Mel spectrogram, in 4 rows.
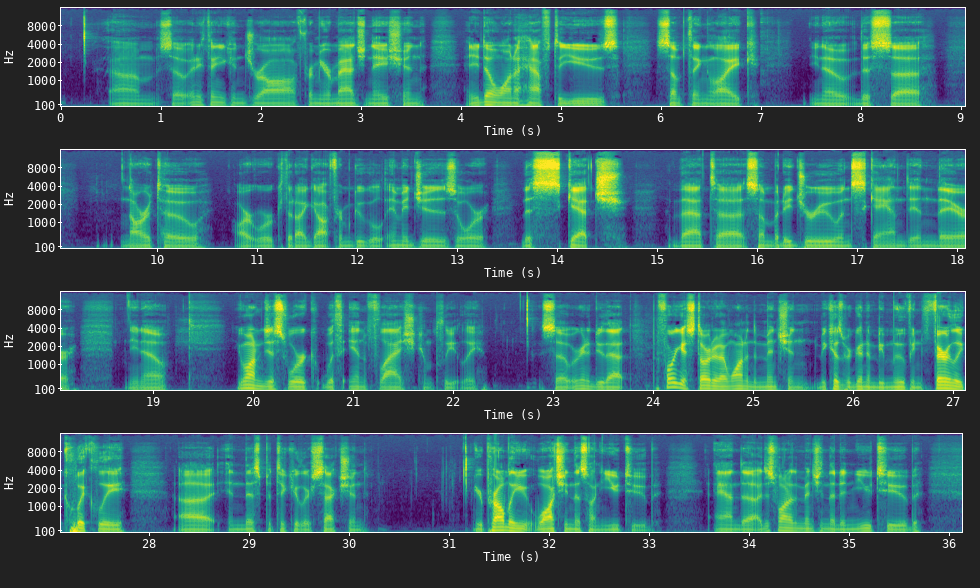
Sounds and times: Speech: 0.2 - 8.8, 9.4 - 19.2, 19.8 - 30.3, 31.2 - 35.8.

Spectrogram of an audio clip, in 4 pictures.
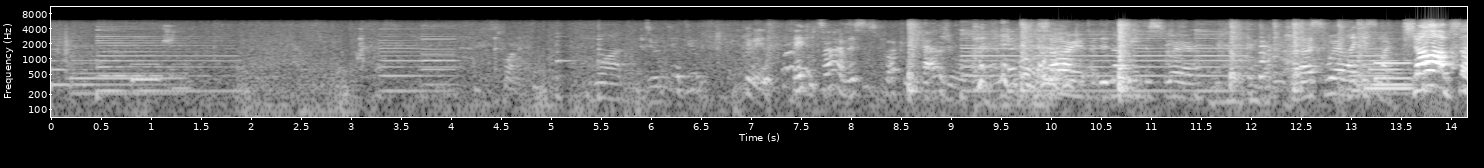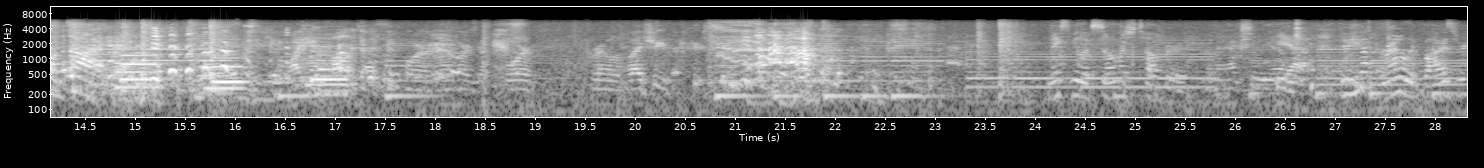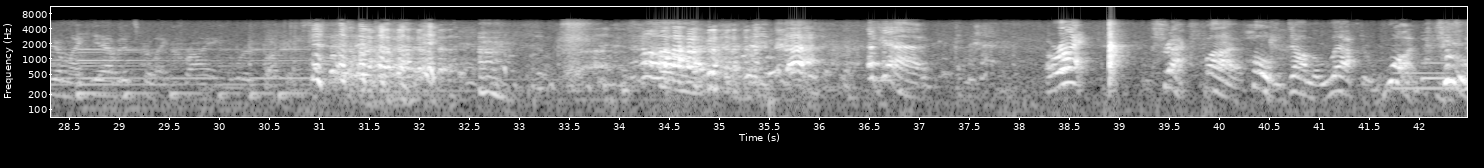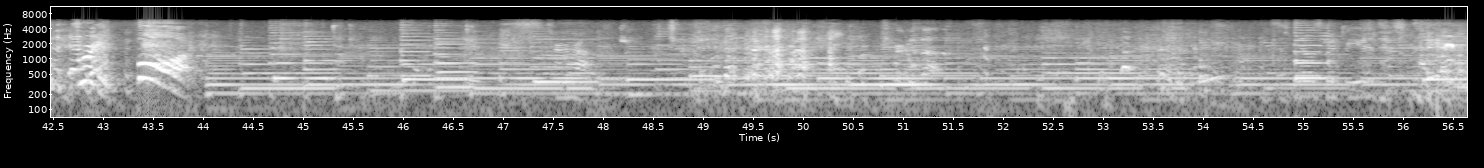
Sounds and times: Music: 0.0 - 2.0, 3.2 - 4.2, 8.6 - 18.4, 21.0 - 31.1, 41.7 - 42.7, 44.0 - 56.6
Speech: 12.4 - 14.9, 19.6 - 20.8, 24.2 - 30.6, 38.3 - 44.0
Snicker: 14.3 - 16.8, 20.8 - 22.2, 30.9 - 33.0, 33.6 - 36.6, 49.2 - 52.0, 53.1 - 54.5, 56.0 - 56.6.

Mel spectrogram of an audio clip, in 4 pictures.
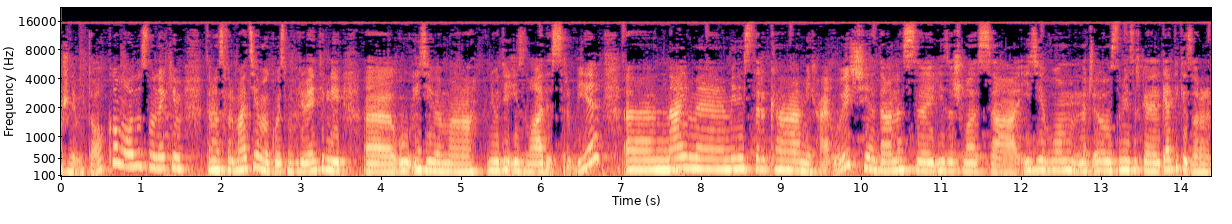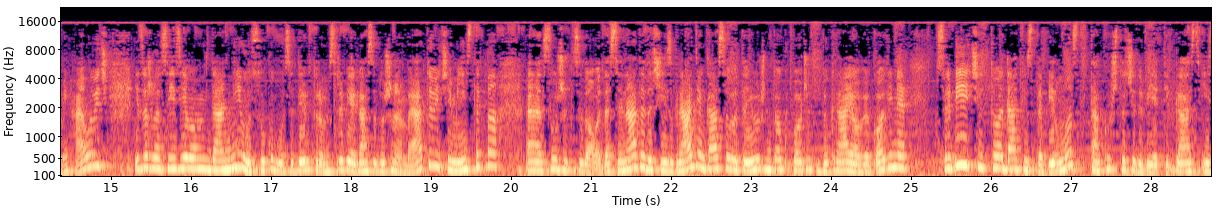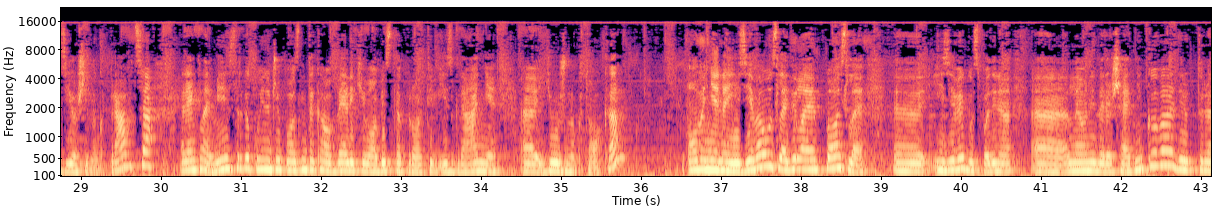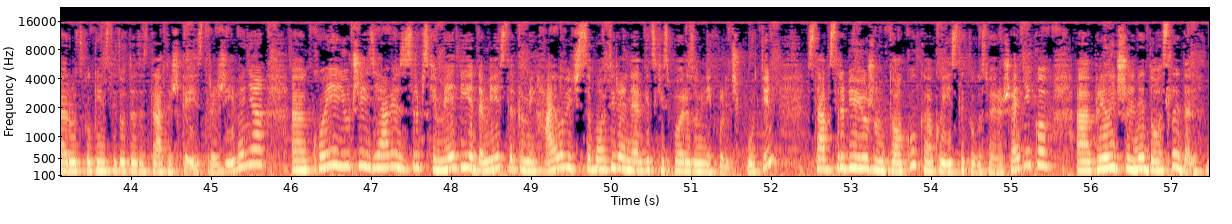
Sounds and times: Speech: 0.0 - 35.9, 36.5 - 57.4.

